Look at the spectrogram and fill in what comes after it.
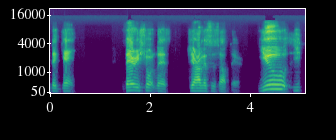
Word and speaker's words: Giannis: If he's in the top 10, say his name right. It's Giannis. It's not Giannis. It's Giannis.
